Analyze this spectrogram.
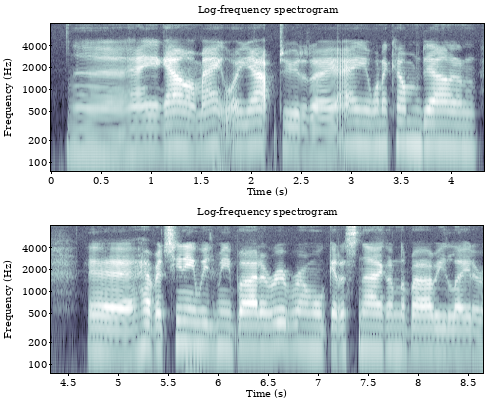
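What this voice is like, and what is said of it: Broad Australian accent. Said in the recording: “one, the broad accent ... that's the broad accent. ... Broad indeed, mate.”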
